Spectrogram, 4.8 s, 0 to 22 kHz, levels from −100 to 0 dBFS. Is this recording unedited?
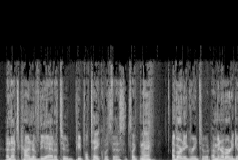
yes; 0 cuts

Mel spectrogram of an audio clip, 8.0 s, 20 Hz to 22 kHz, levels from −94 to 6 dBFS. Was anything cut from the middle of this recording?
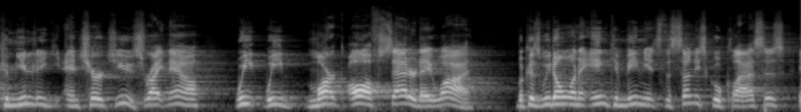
no; 0 cuts

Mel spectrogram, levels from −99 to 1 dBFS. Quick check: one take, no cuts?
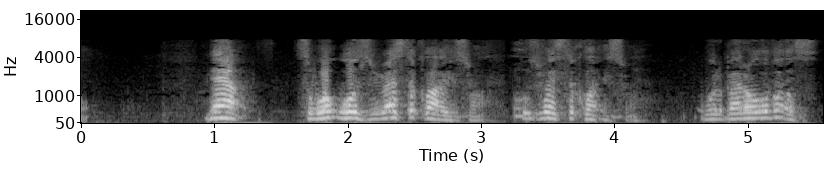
no; 2 cuts; at 1.4 s, 3.2 s

